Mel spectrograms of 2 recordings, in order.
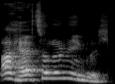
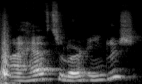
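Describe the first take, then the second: First: Have to is blended into hafta. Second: Have to is said fully with a v sound. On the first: "eu posso dizer" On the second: "ao invés de dizer"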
